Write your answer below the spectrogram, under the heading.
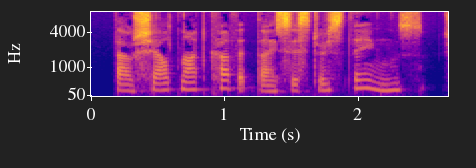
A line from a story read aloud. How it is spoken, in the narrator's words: she told herself quietly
